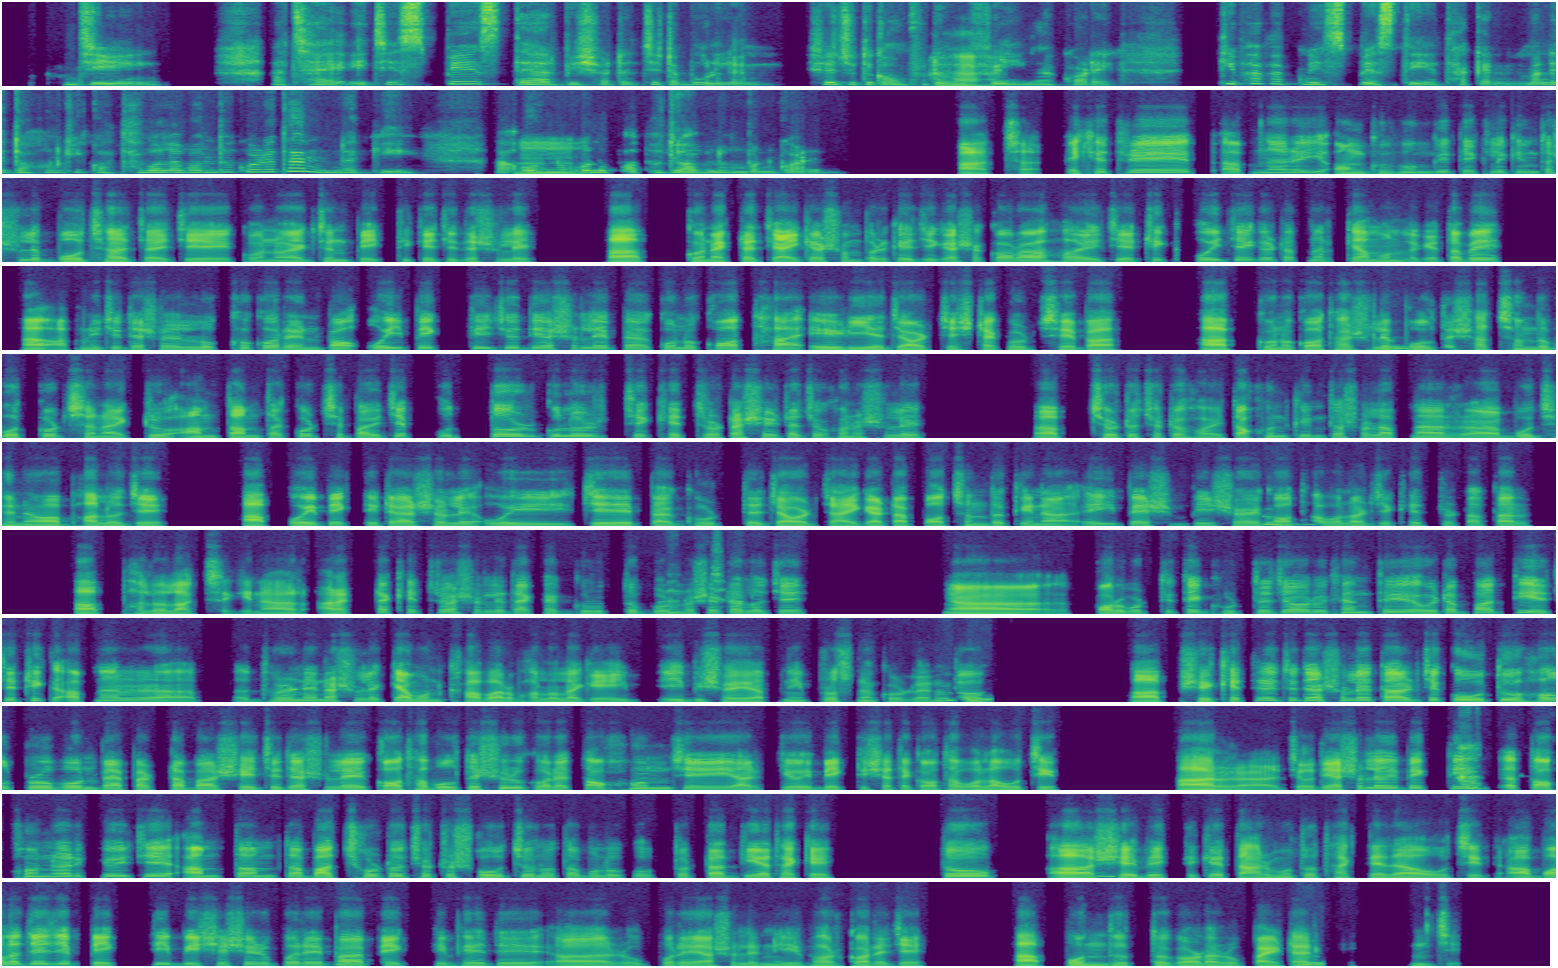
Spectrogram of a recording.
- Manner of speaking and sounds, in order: none
- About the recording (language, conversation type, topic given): Bengali, podcast, একলা ভ্রমণে সহজে বন্ধুত্ব গড়ার উপায় কী?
